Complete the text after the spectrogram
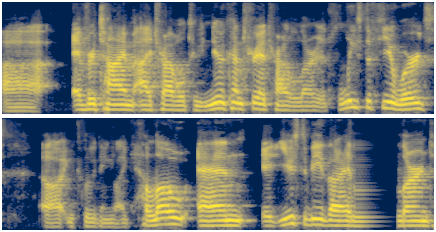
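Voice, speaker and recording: Against a quiet background, a man speaks at a moderate pace with a medium pitch. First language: French. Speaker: training session host. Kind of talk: casual live session intro.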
